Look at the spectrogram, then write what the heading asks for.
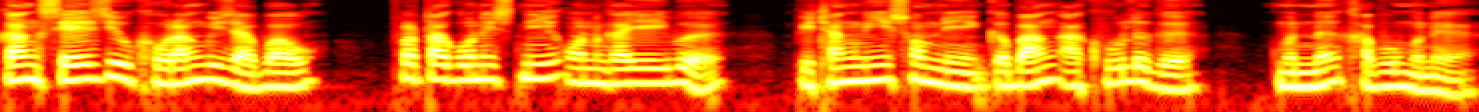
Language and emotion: Bodo, neutral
